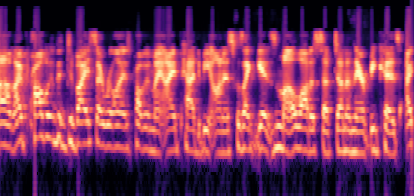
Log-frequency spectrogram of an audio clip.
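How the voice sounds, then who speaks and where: Medium-pitched woman's voice at a very fast pace with ordinary pitch variation over noticeable background noise. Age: 30s. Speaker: small business founder with chronic migraines. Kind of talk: casual interview chat.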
